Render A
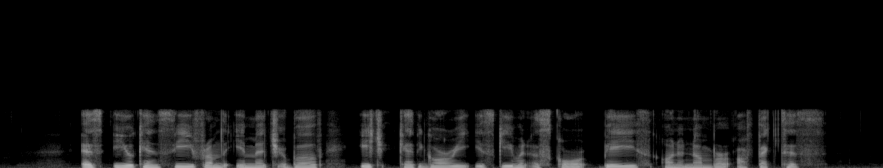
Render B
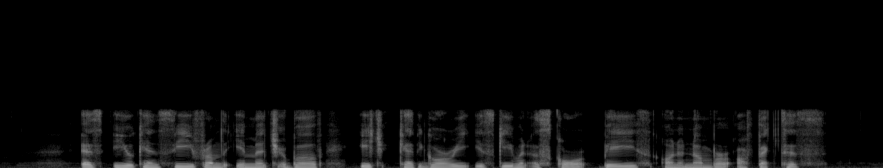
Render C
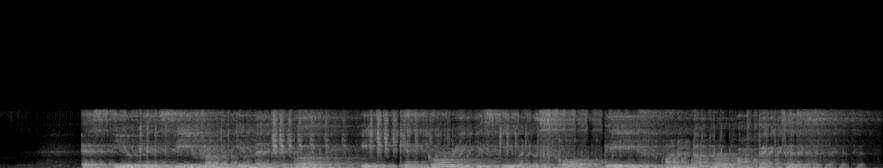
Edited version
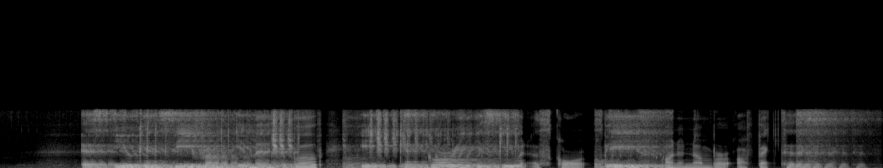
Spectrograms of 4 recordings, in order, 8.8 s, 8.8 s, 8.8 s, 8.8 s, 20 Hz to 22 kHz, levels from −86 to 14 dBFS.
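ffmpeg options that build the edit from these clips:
-filter_complex "[1:a]asplit=2[s0][s1];[2:a]asplit=4[s2][s3][s4][s5];[s2]atrim=end=2.992[s6];[0:a]atrim=start=2.988:end=3.432[s7];[s3]atrim=start=3.428:end=5.222[s8];[s0]atrim=start=5.218:end=5.952[s9];[s4]atrim=start=5.948:end=6.732[s10];[s1]atrim=start=6.728:end=7.962[s11];[s5]atrim=start=7.958[s12];[s6][s7]acrossfade=d=0.004:c1=hsin:c2=hsin[s13];[s13][s8]acrossfade=d=0.004:c1=hsin:c2=hsin[s14];[s14][s9]acrossfade=d=0.004:c1=hsin:c2=hsin[s15];[s15][s10]acrossfade=d=0.004:c1=hsin:c2=hsin[s16];[s16][s11]acrossfade=d=0.004:c1=hsin:c2=hsin[s17];[s17][s12]acrossfade=d=0.004:c1=hsin:c2=hsin"

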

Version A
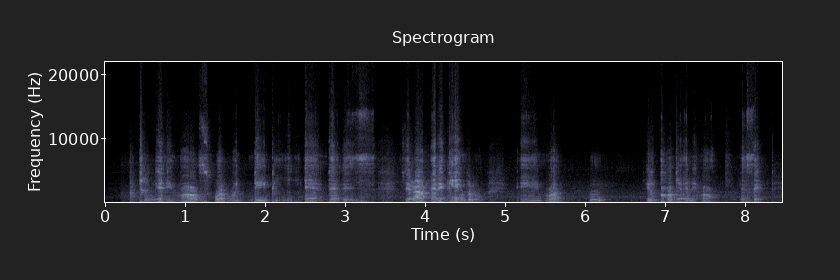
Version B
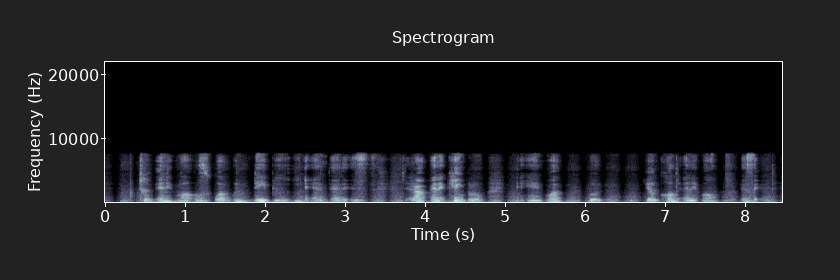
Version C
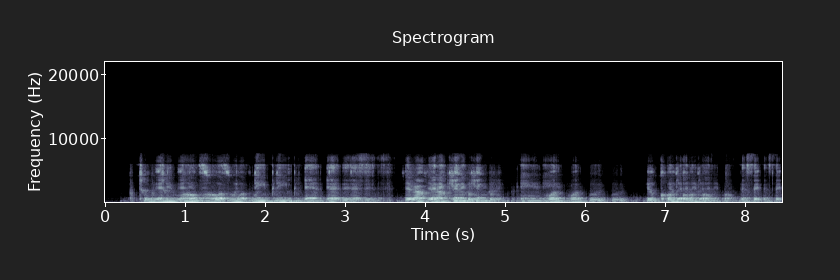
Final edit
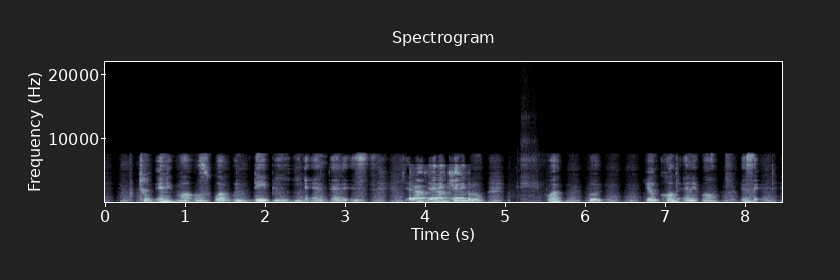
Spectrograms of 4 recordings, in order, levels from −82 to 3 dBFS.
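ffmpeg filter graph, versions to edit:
-filter_complex "[1:a]asplit=3[s0][s1][s2];[s0]atrim=end=3.802[s3];[2:a]atrim=start=3.798:end=4.562[s4];[s1]atrim=start=4.558:end=5.062[s5];[0:a]atrim=start=5.058:end=5.532[s6];[s2]atrim=start=5.528[s7];[s3][s4]acrossfade=d=0.004:c1=hsin:c2=hsin[s8];[s8][s5]acrossfade=d=0.004:c1=hsin:c2=hsin[s9];[s9][s6]acrossfade=d=0.004:c1=hsin:c2=hsin[s10];[s10][s7]acrossfade=d=0.004:c1=hsin:c2=hsin"

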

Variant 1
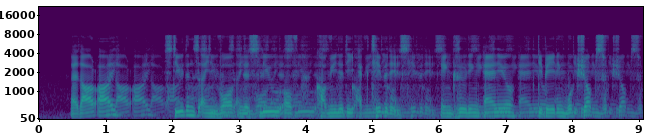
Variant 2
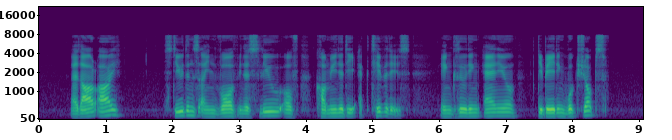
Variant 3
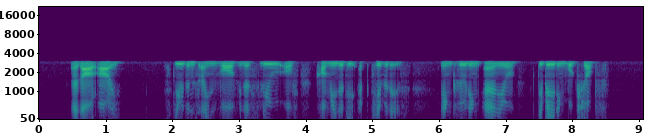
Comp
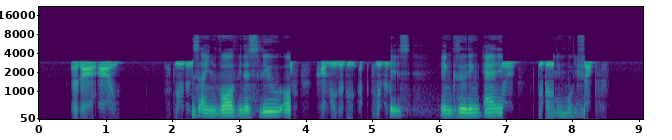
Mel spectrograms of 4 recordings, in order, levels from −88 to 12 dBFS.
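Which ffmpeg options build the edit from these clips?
-filter_complex "[1:a]asplit=2[s0][s1];[2:a]asplit=4[s2][s3][s4][s5];[s2]atrim=end=2.302[s6];[s0]atrim=start=2.298:end=3.762[s7];[s3]atrim=start=3.758:end=5.272[s8];[s1]atrim=start=5.268:end=6.942[s9];[s4]atrim=start=6.938:end=7.712[s10];[0:a]atrim=start=7.708:end=8.182[s11];[s5]atrim=start=8.178[s12];[s6][s7]acrossfade=d=0.004:c1=hsin:c2=hsin[s13];[s13][s8]acrossfade=d=0.004:c1=hsin:c2=hsin[s14];[s14][s9]acrossfade=d=0.004:c1=hsin:c2=hsin[s15];[s15][s10]acrossfade=d=0.004:c1=hsin:c2=hsin[s16];[s16][s11]acrossfade=d=0.004:c1=hsin:c2=hsin[s17];[s17][s12]acrossfade=d=0.004:c1=hsin:c2=hsin"

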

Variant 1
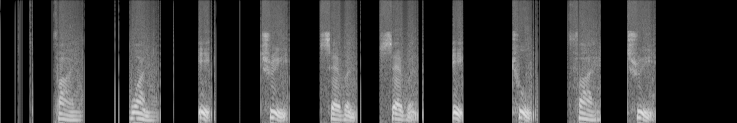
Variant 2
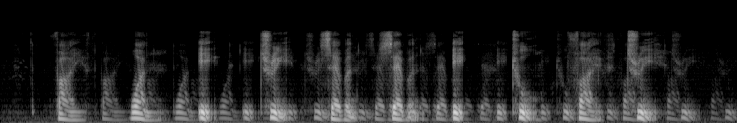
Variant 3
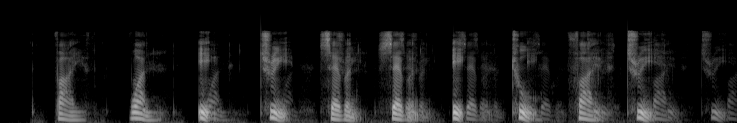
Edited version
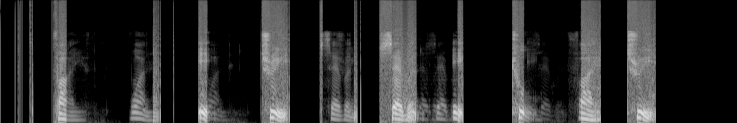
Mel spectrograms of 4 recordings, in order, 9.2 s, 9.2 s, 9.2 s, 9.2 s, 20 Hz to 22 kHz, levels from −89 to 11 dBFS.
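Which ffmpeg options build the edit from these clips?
-filter_complex "[2:a]asplit=4[s0][s1][s2][s3];[0:a]asplit=6[s4][s5][s6][s7][s8][s9];[s4]atrim=end=0.822[s10];[s0]atrim=start=0.818:end=1.912[s11];[s5]atrim=start=1.908:end=2.582[s12];[s1]atrim=start=2.578:end=3.272[s13];[s6]atrim=start=3.268:end=4.022[s14];[s2]atrim=start=4.018:end=4.422[s15];[s7]atrim=start=4.418:end=5.202[s16];[1:a]atrim=start=5.198:end=5.722[s17];[s8]atrim=start=5.718:end=6.542[s18];[s3]atrim=start=6.538:end=7.262[s19];[s9]atrim=start=7.258[s20];[s10][s11]acrossfade=d=0.004:c1=hsin:c2=hsin[s21];[s21][s12]acrossfade=d=0.004:c1=hsin:c2=hsin[s22];[s22][s13]acrossfade=d=0.004:c1=hsin:c2=hsin[s23];[s23][s14]acrossfade=d=0.004:c1=hsin:c2=hsin[s24];[s24][s15]acrossfade=d=0.004:c1=hsin:c2=hsin[s25];[s25][s16]acrossfade=d=0.004:c1=hsin:c2=hsin[s26];[s26][s17]acrossfade=d=0.004:c1=hsin:c2=hsin[s27];[s27][s18]acrossfade=d=0.004:c1=hsin:c2=hsin[s28];[s28][s19]acrossfade=d=0.004:c1=hsin:c2=hsin[s29];[s29][s20]acrossfade=d=0.004:c1=hsin:c2=hsin"

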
